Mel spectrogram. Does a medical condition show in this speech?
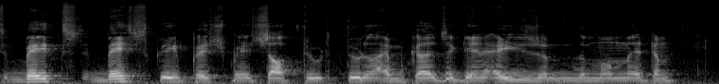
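Yes: traumatic brain injury; diffuse axonal brain shearing from snowboard crash into tree, cerebellum damaged, month-and-a-half coma, walks with walker; ongoing physical therapy, planning occupational therapy, past return to work program; slurred speech, thinking sharp, relearned talking and swallowing after coma.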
